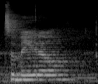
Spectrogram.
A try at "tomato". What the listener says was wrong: And then the last two, you say tomato. Why do you pronounce it as D-O? It's T-O. Then you should start with, you should start the first T as D. So tomato. Why do you say tomato? Like, it's tomato. That's how we pronounce it.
